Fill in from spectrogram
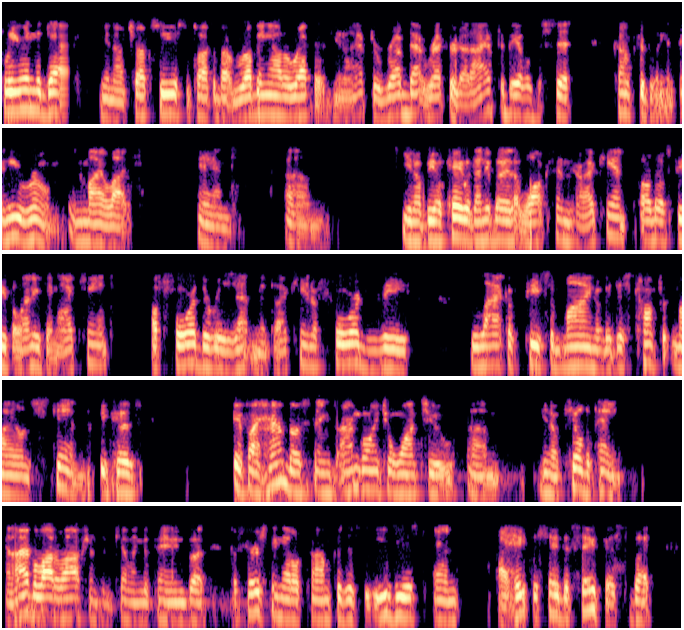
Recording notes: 100 Pounders Phone Meeting on 12/6/20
